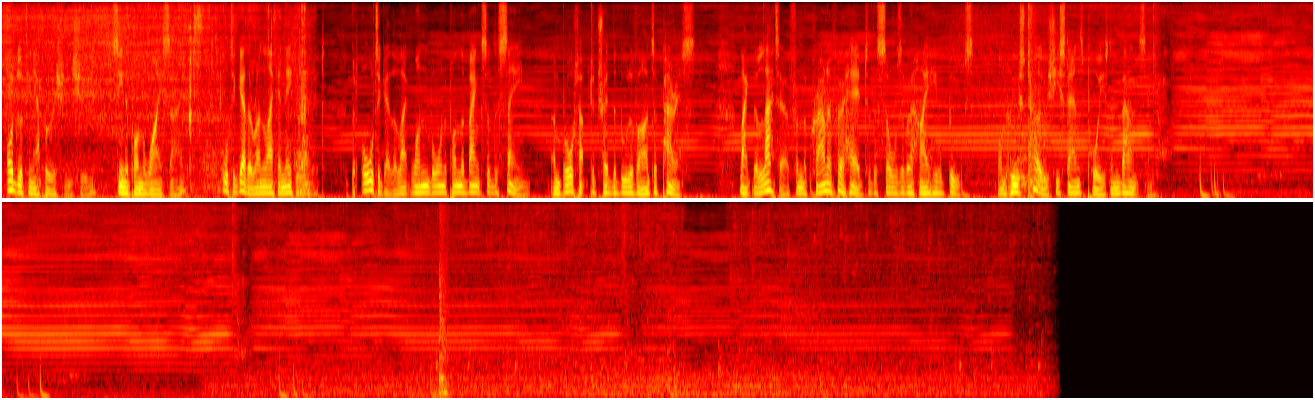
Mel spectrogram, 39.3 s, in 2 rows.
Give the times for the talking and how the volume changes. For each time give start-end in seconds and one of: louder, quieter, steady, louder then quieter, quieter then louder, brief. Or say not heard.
0.1-17.4 steady.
